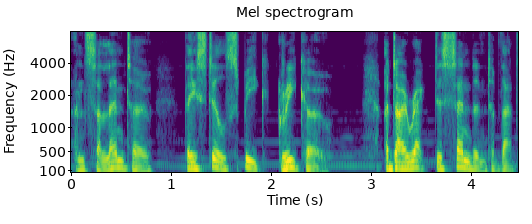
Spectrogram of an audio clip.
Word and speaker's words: Greco: Americans say Greco with a soft E, Italians say Greco, hard.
